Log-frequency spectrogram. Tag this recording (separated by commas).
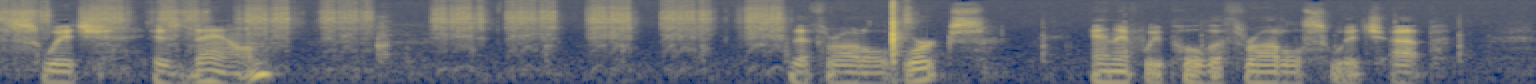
Speech, inside a small room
